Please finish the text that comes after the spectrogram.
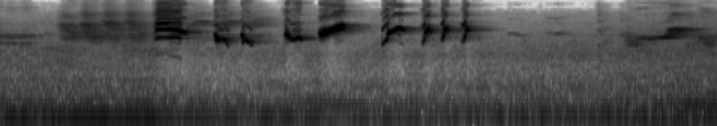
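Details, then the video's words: Orange-headed thrush in full song as a lure for other birds: a loud burst of quick whistled slurs and staccato high notes, followed by a softer warbled phrase, over a faint low hum. "Putar Kicauan ANIS MERAH Gacor Ini dijamin Pasti Ikut Nyaut Bahkan Langsung Teler"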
